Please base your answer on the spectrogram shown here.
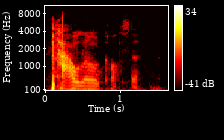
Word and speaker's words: Paulo Costa: His name is Paulo Costa.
